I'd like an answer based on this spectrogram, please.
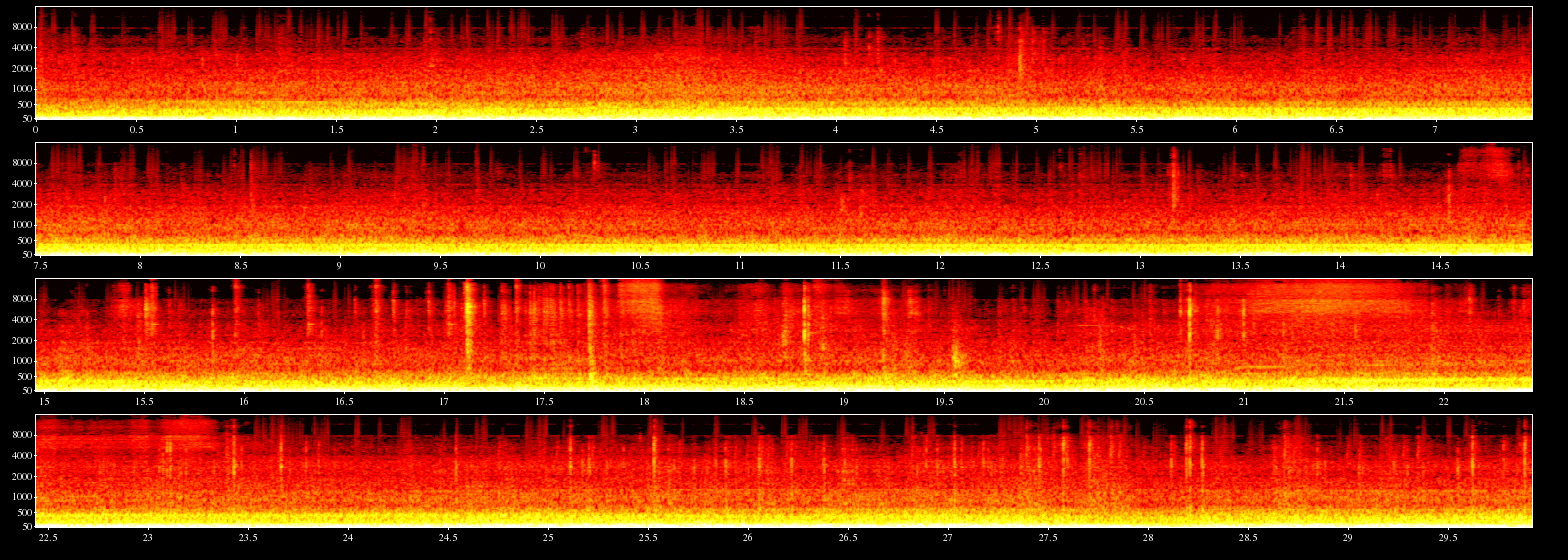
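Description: Car driving, heard from inside the cabin: a steady low rumble of road, tyre and engine noise with a faint hum that drifts slightly in pitch. A few light clicks and ticks come about halfway through.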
